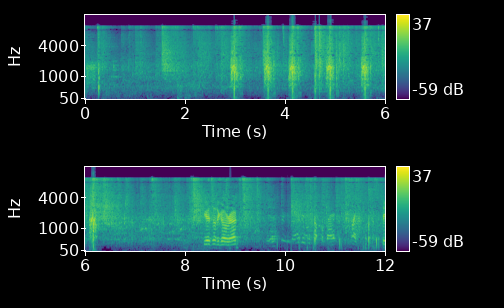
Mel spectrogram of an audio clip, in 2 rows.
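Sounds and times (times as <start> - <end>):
airsoft rifle shots: 2.9 - 6.6.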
